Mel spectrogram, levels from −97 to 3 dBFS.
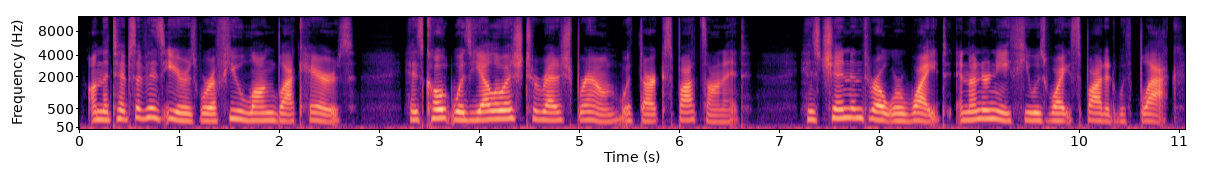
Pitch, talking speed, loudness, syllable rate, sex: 195 Hz, 205 wpm, -20 LUFS, 4.7 syllables/s, female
